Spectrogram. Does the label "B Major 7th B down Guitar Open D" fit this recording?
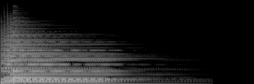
Yes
